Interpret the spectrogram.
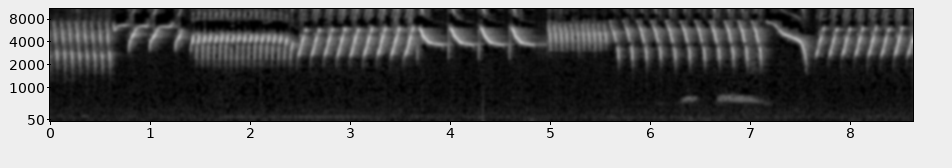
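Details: Canary in a garden pouring out a varied song: buzzy rolls, rapid staccato trills, fast chattering note series and occasional sweeping slurs, continuous and loud throughout.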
